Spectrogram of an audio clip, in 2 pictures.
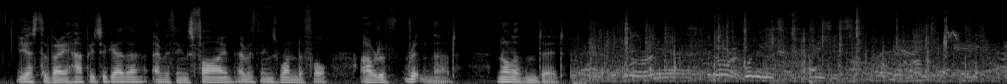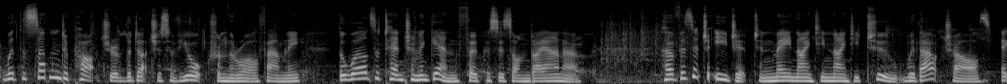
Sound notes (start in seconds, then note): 6.9 people chattering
